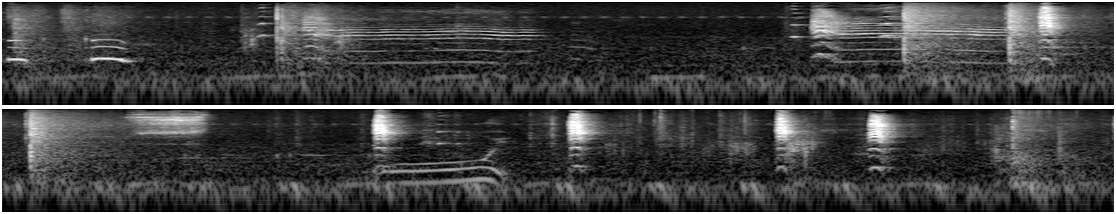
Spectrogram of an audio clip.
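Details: A Philippine eagle (Pithecophaga jefferyi) makes an odd, funny-sounding call: a few drawn-out, nasal, quavering whistles, one rising sharply at the end, with scattered clicks and a low background hum.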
